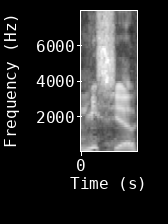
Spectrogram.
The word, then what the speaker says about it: Missier: Giovincelli, potete far inserire ai nostri microfoni del Missier con l'accento sulla I, come ti chiama Martino.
